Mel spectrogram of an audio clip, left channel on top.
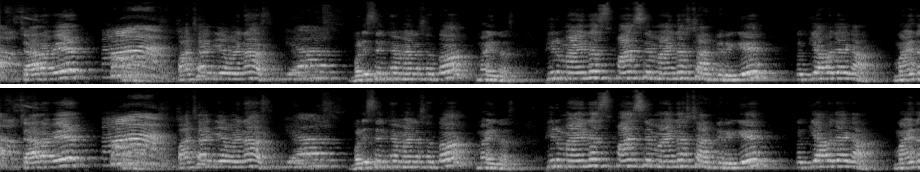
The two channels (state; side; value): normal; both; correlation 0.79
